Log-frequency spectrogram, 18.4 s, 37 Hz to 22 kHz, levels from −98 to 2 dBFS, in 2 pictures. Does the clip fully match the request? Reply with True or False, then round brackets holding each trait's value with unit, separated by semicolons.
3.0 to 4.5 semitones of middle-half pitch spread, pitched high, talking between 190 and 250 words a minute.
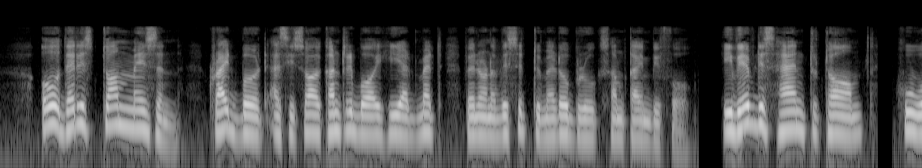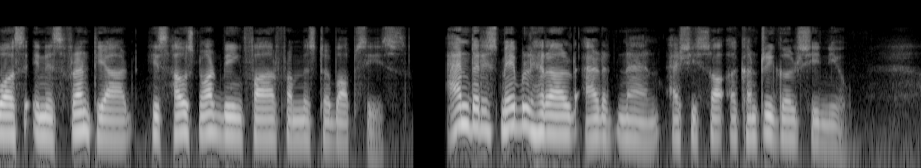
False (3.9 semitones; 130 Hz; 195 wpm)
